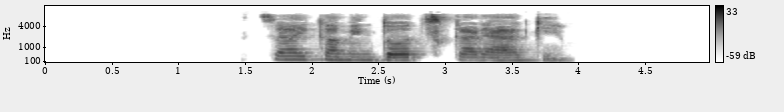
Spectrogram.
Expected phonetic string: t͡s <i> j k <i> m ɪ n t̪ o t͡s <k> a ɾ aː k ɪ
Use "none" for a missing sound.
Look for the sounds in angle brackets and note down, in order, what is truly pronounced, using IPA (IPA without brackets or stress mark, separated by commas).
a, a, k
